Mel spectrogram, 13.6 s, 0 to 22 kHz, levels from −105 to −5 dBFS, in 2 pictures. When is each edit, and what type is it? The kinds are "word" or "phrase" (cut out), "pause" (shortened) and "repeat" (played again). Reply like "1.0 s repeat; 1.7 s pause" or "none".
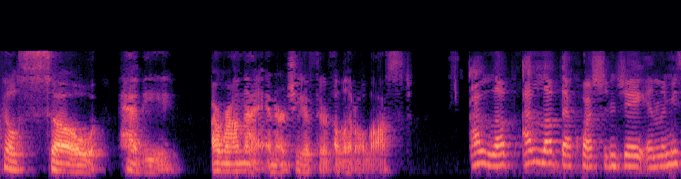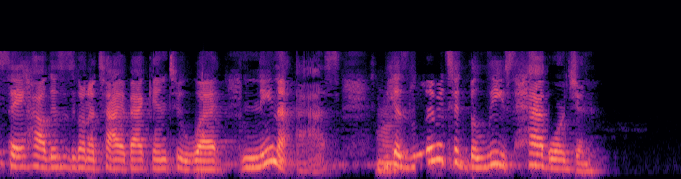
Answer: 3.3 s word; 9.2 s word; 12.3 s word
